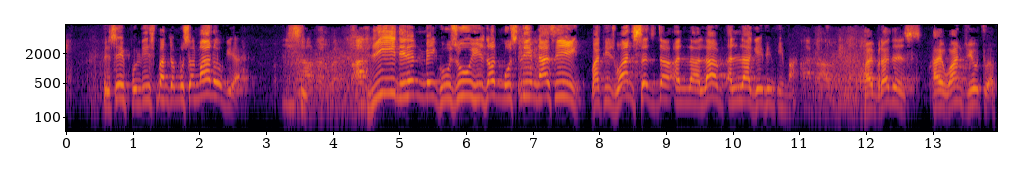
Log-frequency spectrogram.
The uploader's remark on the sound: Jumah Lecture at Glenearn Road Soofie Masjid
